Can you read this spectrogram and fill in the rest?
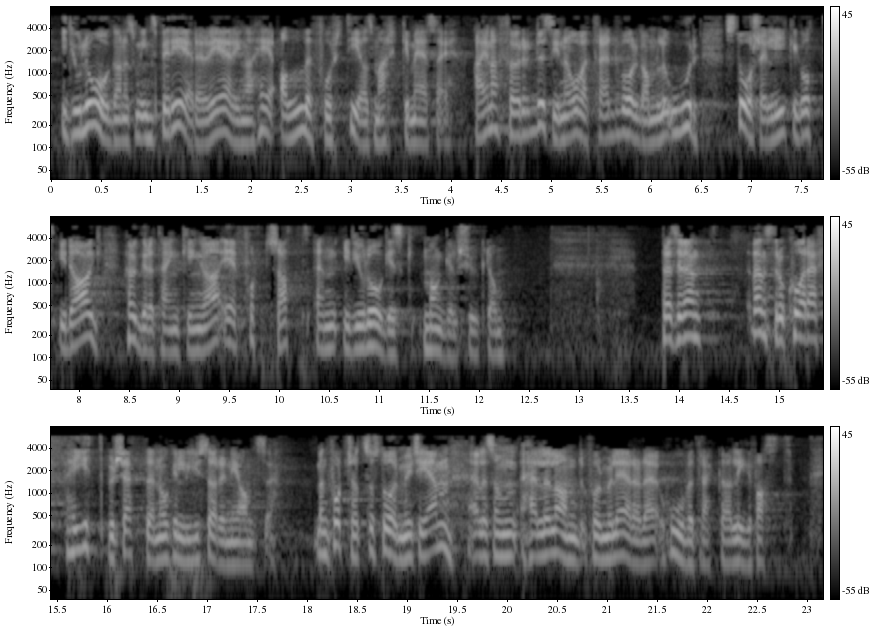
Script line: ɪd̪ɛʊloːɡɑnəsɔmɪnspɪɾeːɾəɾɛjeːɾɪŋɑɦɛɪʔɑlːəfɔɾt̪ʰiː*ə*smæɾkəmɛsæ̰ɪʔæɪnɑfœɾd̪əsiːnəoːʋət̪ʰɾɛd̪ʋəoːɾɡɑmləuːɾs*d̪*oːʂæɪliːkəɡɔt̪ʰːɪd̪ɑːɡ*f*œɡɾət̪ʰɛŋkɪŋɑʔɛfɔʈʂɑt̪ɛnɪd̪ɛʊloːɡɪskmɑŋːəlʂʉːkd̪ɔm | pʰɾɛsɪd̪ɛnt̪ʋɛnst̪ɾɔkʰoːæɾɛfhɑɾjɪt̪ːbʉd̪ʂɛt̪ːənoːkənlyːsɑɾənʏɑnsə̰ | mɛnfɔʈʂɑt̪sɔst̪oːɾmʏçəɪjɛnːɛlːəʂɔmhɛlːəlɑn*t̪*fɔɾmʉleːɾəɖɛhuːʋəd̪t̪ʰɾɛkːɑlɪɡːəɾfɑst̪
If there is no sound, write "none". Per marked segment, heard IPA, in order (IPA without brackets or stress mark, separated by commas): ɑ, t̪, h, d̪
